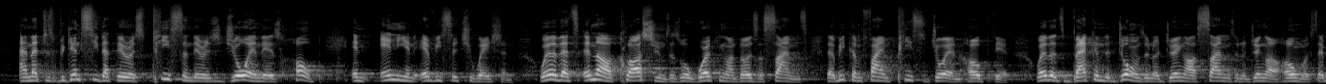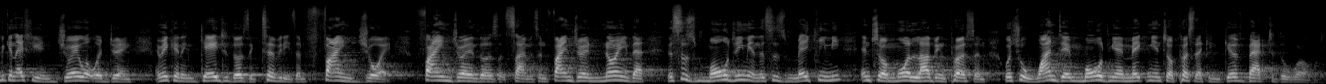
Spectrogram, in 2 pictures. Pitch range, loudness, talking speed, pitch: 160-200 Hz, -27 LUFS, 275 wpm, 175 Hz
